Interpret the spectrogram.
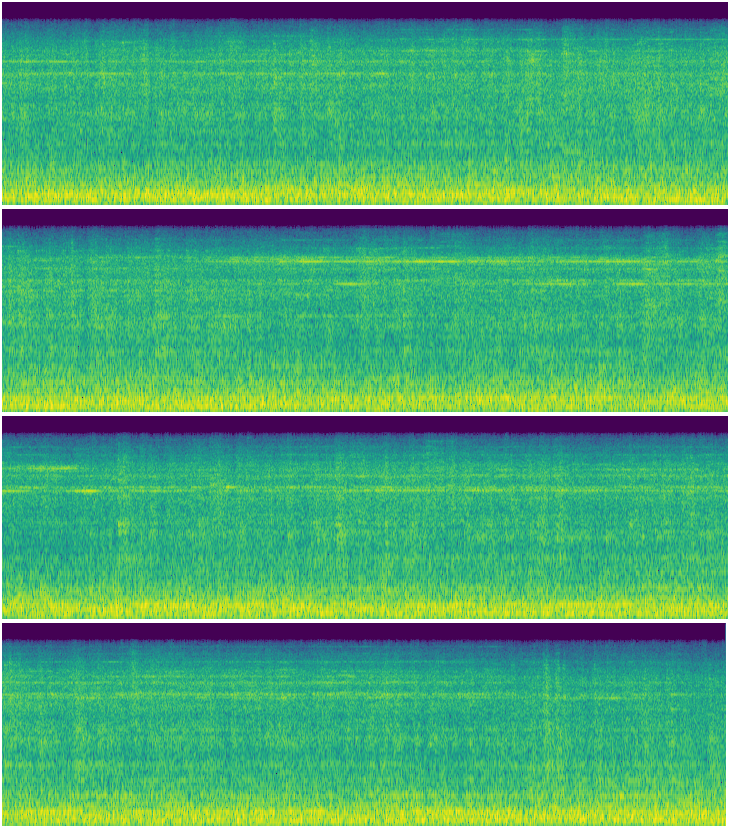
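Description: Freight train rolling along the rails, heard from aboard: a steady, loud rumble and rattle of wheels and cars. Thin, high steel-wheel squeal rides over it, strongest in the middle of the stretch.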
